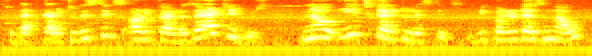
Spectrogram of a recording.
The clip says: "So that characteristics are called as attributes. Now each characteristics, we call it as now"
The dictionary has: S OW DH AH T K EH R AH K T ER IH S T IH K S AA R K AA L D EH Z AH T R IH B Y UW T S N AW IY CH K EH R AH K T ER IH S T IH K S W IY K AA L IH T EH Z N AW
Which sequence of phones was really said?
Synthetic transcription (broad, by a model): S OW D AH T K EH R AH K T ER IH S T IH K S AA L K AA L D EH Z AH T R IH B Y UW T S N AW IY CH K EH R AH K T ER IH S T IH K S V IY K AA L IH T EH Z N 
